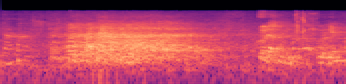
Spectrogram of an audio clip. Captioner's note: laughs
